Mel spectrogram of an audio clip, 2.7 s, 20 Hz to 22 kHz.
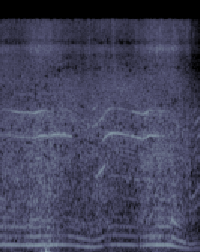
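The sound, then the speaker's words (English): A small gas engine from landscaping equipment drones steadily and loudly, its pitch wavering up and down as the throttle shifts, with no voices over it. “In one test, Fair Warning found that when compared to a nearby busy intersection, the ultrafine particles coming from the small gas engines were more than 50 times more concentrated.”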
